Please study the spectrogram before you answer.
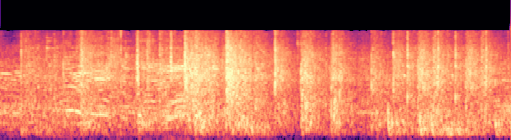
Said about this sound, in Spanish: La policía le comenzó a disparar. Gases, disparos de balas de goma, piedras que vuelan. Esta situación se ha descontrolado. Tremendo lo que está ocurriendo. Grandes enfrentamientos en la zona. La policía dispara contra los piqueteros.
